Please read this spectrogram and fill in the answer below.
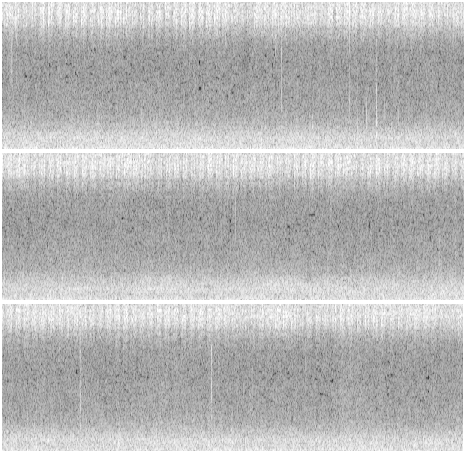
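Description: Logs burning in a grill fire box, giving a few faint crackles, under a steady, high-pitched, fast-pulsing trill that is the loudest sound.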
